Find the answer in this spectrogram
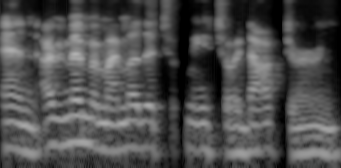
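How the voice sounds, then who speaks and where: A woman speaks with a very deep, low pitch, a bright, sharp tone, and vocal fry. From Netherlands. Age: 80s+. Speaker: Holocaust survivor speaker. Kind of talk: testimony. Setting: church hall with Zoom audience. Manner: halting.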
